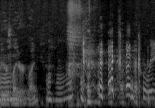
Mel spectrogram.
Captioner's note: laughing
